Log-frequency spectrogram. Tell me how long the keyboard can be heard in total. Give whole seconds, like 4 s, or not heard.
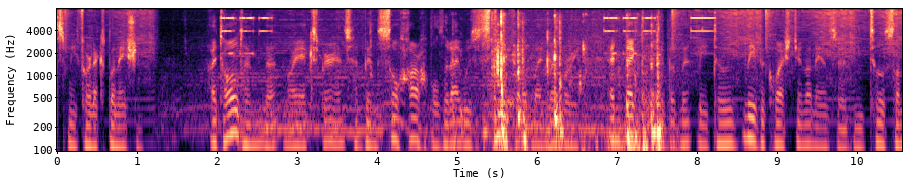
4 s.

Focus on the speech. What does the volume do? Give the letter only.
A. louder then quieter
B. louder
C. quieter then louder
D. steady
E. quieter
D.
